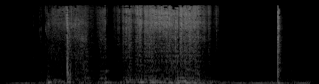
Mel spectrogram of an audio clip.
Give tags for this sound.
pull
tape
tear
masking

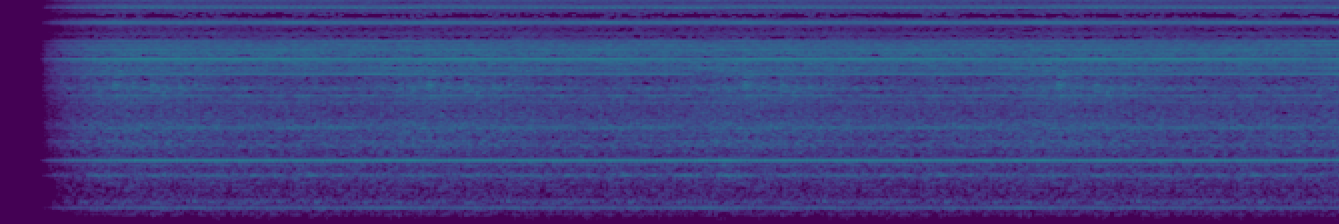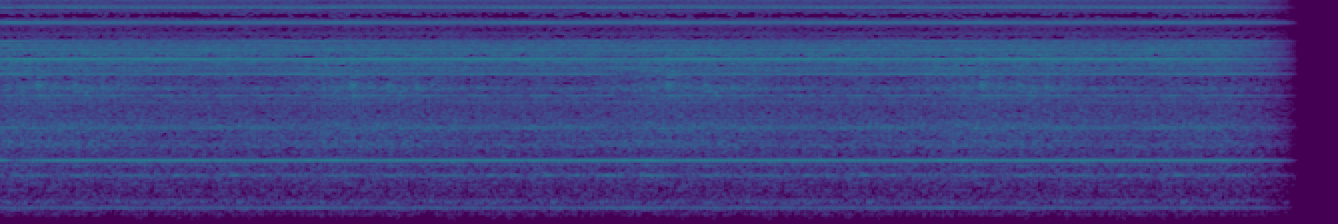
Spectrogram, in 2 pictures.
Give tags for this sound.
construction
industrial
building
machine
site
field-recording

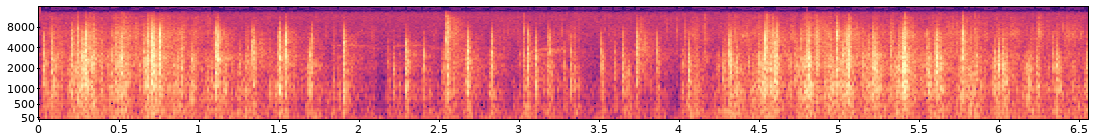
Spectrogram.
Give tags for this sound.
flag
flapping
wind

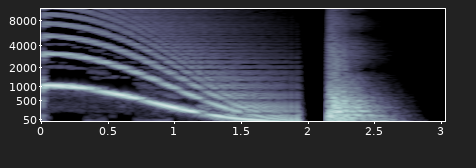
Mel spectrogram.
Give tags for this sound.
fall
film
game
movie

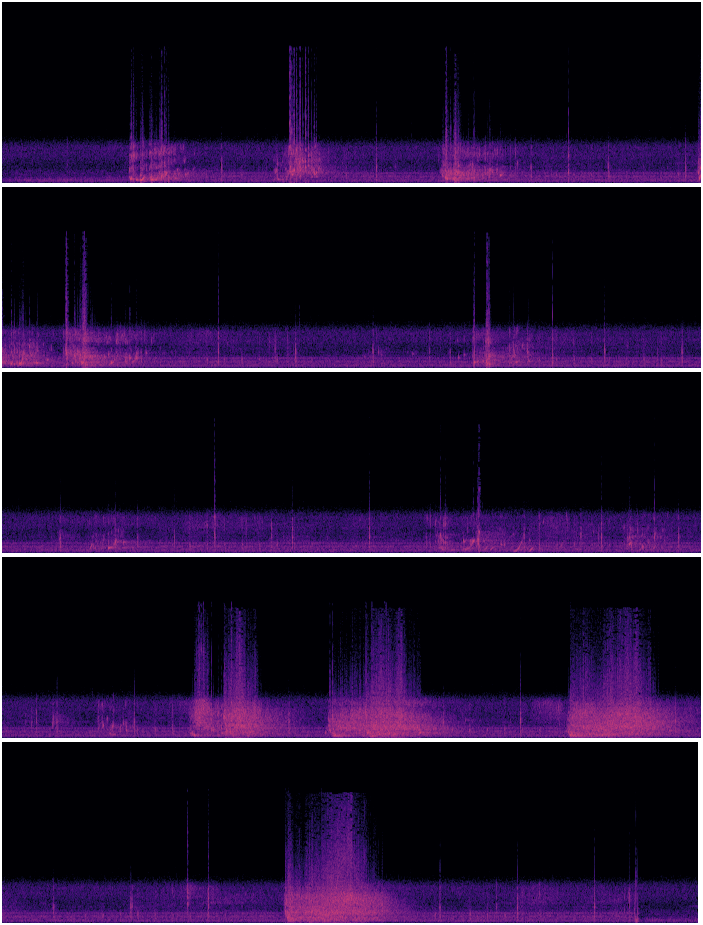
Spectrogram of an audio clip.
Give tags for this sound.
click
water
splash
pool

